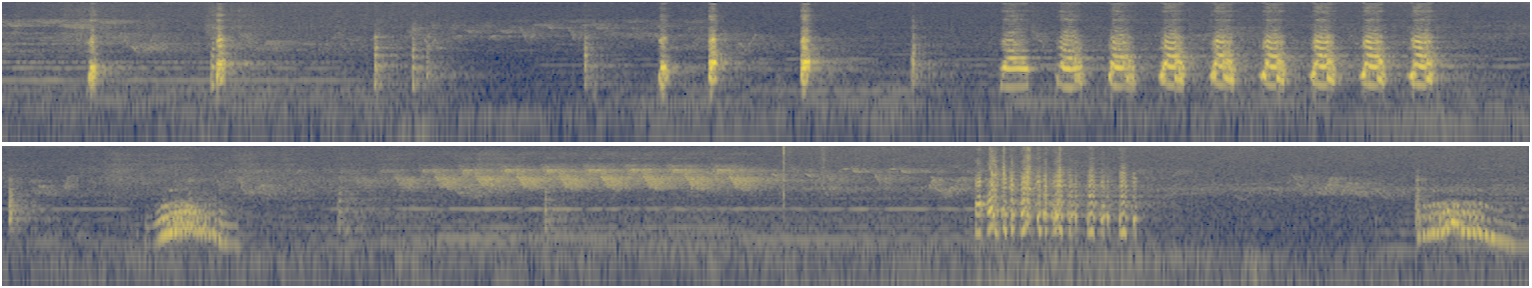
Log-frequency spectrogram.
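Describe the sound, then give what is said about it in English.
A recording of wild turkeys from YouTube: sharp, scattered clucks, then a rapid rattling gobble burst, followed by more gobbling outbursts and a soft trilling purr, clear with no talking. “And since Mac decided his voice was too pure for this recording, please enjoy these wild turkey sounds I found on YouTube.”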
